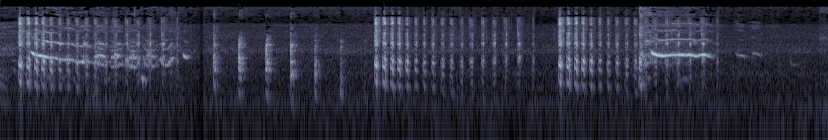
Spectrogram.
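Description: A man and a woman laughing together in several bursts of rapid, breathy pulses, some of them high-pitched.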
